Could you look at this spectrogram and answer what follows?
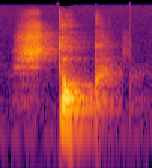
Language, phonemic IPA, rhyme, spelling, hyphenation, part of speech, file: Dutch, /stɔk/, -ɔk, stok, stok, noun / verb, Nl-stok.ogg
- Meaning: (noun) 1. stick, natural (wood) or artificial 2. cane 3. deck, stock (set of playing cards) 4. stock, supply; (verb) inflection of stokken: first-person singular present indicative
